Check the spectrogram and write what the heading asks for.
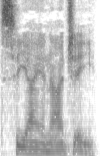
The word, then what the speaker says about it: CNRG: CNRG is pronounced CINRG and is an abbreviation of the word synergy.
